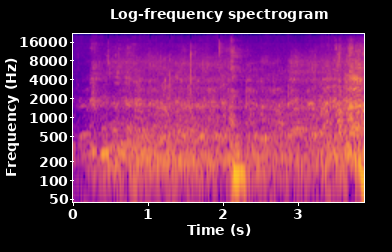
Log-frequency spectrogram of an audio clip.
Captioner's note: audience chuckling; Eckhart chortling faintly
